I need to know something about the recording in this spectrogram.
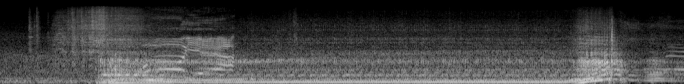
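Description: A sports car engine starts with a loud bark and idles with a deep rumble.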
